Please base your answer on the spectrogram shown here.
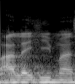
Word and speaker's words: عليهما: Seperti yang sering saya jelaskan, kalau pas ngaji, kalau alaihima seperti ini, kalau waqaf dia bacanya harus satu alif saja, jadi tidak panjang ya.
